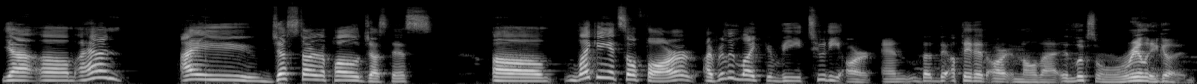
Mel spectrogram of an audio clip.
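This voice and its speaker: A man's voice: fairly high pitch, a bit bright. A tired young man with a slightly sore throat, chatting casually while streaming and reading game dialogue. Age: young adult. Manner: rambling, many fillers, reads dialogue aloud. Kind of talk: casual live gameplay commentary.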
